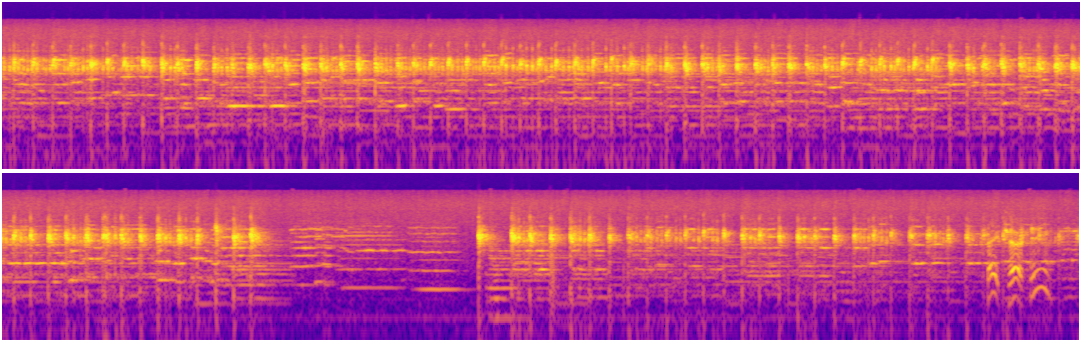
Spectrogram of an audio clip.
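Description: A small Spanish-style string band of guitars and other strings plays a lively fandango, with a fast, steady clatter of percussive taps over it. About seventeen seconds in the playing thins to a few quiet held notes, then comes back in full about two and a half seconds later.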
